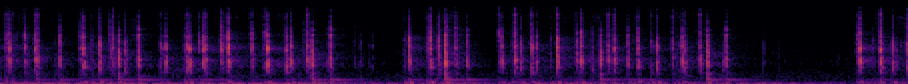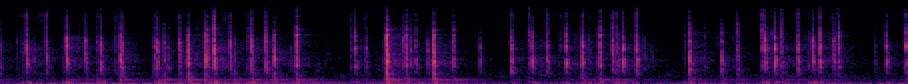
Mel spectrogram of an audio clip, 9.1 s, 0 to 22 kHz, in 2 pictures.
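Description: Fingertips type on a compact cream mechanical keyboard with plastic keycaps, producing rapid, bright, crisp clacks with very short decay. The keystrokes come in dense bursts with brief pauses near 2 and 4 seconds, over a faint steady low hum.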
